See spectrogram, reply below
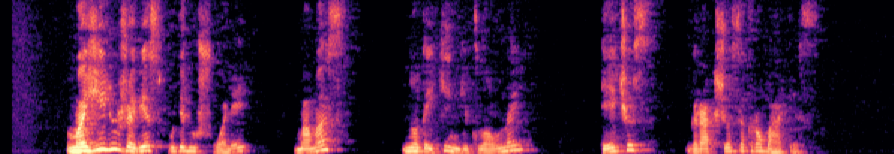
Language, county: Lithuanian, Alytus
